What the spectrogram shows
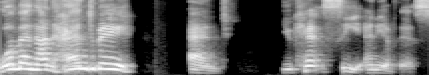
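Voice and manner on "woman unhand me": very shrill, very loud outcry. Voicing a man pulling free from his wife: crying out in character. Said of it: "You just hear him crying out".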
